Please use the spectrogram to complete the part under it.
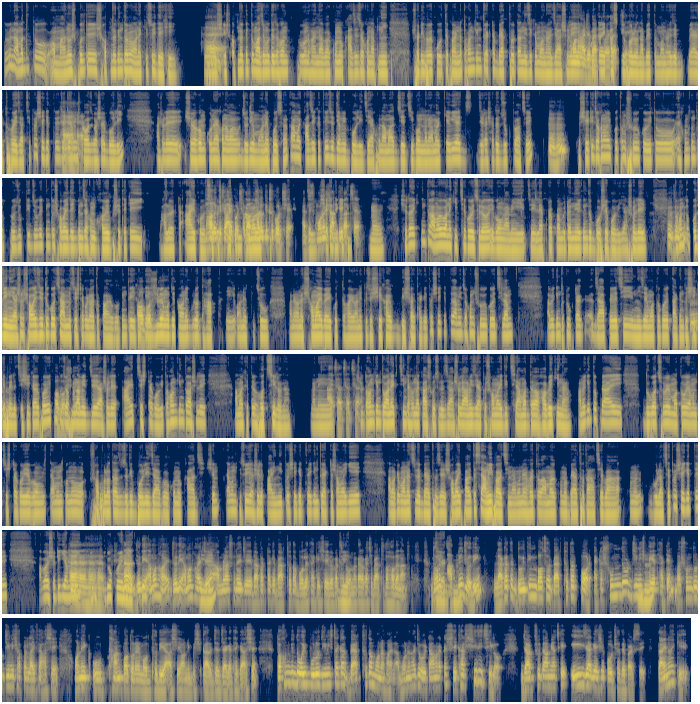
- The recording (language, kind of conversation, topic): Bengali, unstructured, ব্যর্থতা থেকে শেখা, সময় গুছিয়ে নেওয়া, ভয় জয় করা এবং মন খারাপ হলে নিজেকে উৎসাহিত করার বিষয়ে তোমার অভিজ্ঞতা কী?
- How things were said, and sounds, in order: lip smack; other background noise; "দেখে" said as "দেকে"; "দেখে" said as "দেকে"; "কিছু" said as "কিচু"; "শিখে" said as "সিকে"; "শিখাই" said as "সিকার"; tapping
